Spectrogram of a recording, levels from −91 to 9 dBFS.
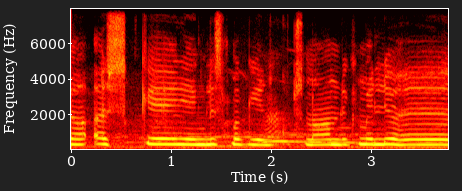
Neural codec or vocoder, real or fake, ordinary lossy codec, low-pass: none; real; none; none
